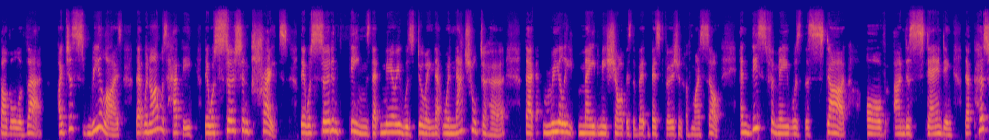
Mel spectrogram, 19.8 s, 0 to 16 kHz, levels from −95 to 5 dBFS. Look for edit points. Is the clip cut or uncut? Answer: uncut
